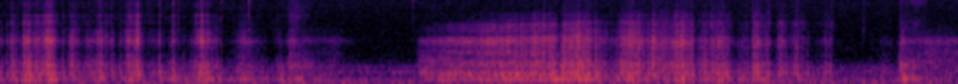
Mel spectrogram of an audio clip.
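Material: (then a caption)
Sand. A thin wooden stick stirs and scrapes dry grey sand in a clear plastic cup resting on a red microphone. Close, gritty rasping and soft hissing grains come in quick, uneven strokes over a low rumble, with a smoother, steadier swirl in the middle.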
